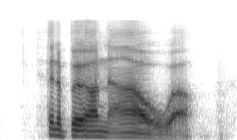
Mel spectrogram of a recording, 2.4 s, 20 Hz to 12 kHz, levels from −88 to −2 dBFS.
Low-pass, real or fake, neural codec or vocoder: 7.2 kHz; fake; codec, 16 kHz, 0.2 kbps, FocalCodec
